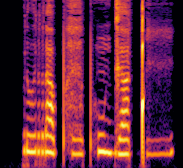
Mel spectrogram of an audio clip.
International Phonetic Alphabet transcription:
ɾ ɯ r a pʰ ɛ̤ pʰ ũ ɡʲ a ǃ i̤

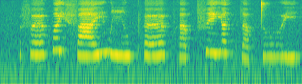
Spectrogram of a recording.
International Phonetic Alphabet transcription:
f œː˨˧ p ɐ˥ j f aː˨˥ j w iː˨ w pʰ œː˨˧ pʰ ɐ˨˥ p̚ f e˥ j ɐ˧ t̚ t̪ ɐ˨ p̚ t̪ uː˧ j

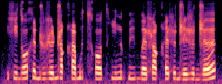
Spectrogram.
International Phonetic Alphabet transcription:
x e d ɔ x ɐ ɖ͡ʐ y ʐ œ ɖ͡ʐ ʊ qʰ ɐ b ʊ t͡sʰ ɔ tʰ i n ʊ k͡p y b ɐ ʂ ɔ qʰ ɪ ʂ ə ɖ͡ʐ ɪ ʐ ə ɖ͡ʐ ɐ

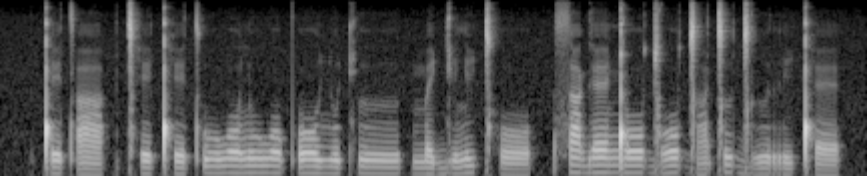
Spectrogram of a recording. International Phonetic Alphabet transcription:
ǃ e˨ tʼ a˨ | ǀʰ e˨ ǃʰ e˨ tʼ u˦ w o˦ l u˦ w o˦ pʼ oː˦ ʎ o˦ cʰ ɯː˦ | m ɛ˨ ɟ i˨ l i˦ ǀʰ o˨ | s a˦ ɡ ɛː˦ ŋ͡ǃ oː˦ ɡ͡ǀ oː˦ ɡ͡ǀ a˨ ǀ ɯ˦ ɡ͡ǀ ɯː˨ r i˨ ǃʰ ɛ˨

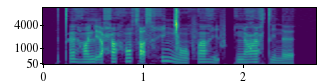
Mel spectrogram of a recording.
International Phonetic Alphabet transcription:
tʼ ɛ̃˦˨ ɦ ɑ̃˦ lʲ ɑ̰˦ ħ ɑ̃˦ h ɔ̃˦ s ɑ̰˦ s h i˦ ŋ͡ǀ ɔ̃˨ f ã˦ ɦ ḭ˨ f k ĩ˦ ʕ ɛ̃˦ ħ t i˨ n ɛ˨

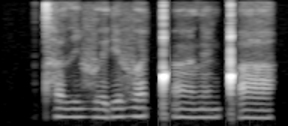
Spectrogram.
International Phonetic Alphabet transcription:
tʰ ɐ ð i v ɘ ɾʲ ɛ v ɐ ǃʼ ɐ̃ː l ɛ̃ ǃʼ a

